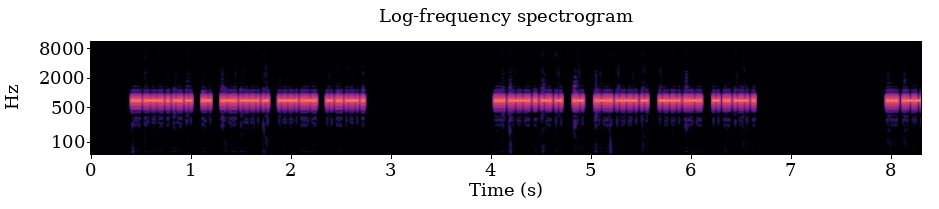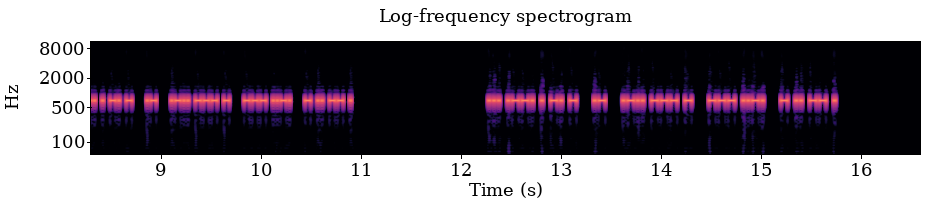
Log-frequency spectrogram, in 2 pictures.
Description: Morse code, heard as a keyed tone, about 64 wpm, 700 Hz. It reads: SPENT A LOT OF TIME SPENT A LOT OF TIME SPENT A LOT OF TIME SPENT A LOT OF TIME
